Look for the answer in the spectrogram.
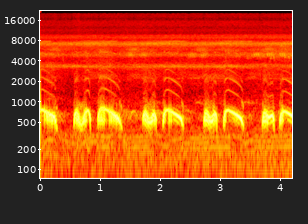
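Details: Spotted dove decoy with a light, fine calling style. Doubled arched coos follow closely, roughly one group per second, against a faint continuous high tone.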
